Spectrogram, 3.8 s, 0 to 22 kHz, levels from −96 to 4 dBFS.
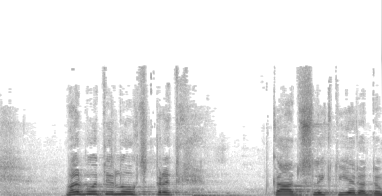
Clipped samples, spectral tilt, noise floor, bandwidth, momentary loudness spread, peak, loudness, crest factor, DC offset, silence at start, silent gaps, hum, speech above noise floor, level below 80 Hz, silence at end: under 0.1%; -6 dB/octave; -56 dBFS; 15 kHz; 17 LU; -12 dBFS; -26 LUFS; 16 dB; under 0.1%; 0 s; none; none; 30 dB; -56 dBFS; 0 s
